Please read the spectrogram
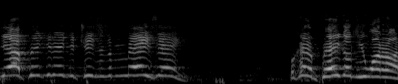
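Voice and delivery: mock very high, overjoyed, eager gushing chirp. Retelling ordering breakfast from a counter worker: imitating an excited cashier. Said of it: "just so excited to take my order".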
